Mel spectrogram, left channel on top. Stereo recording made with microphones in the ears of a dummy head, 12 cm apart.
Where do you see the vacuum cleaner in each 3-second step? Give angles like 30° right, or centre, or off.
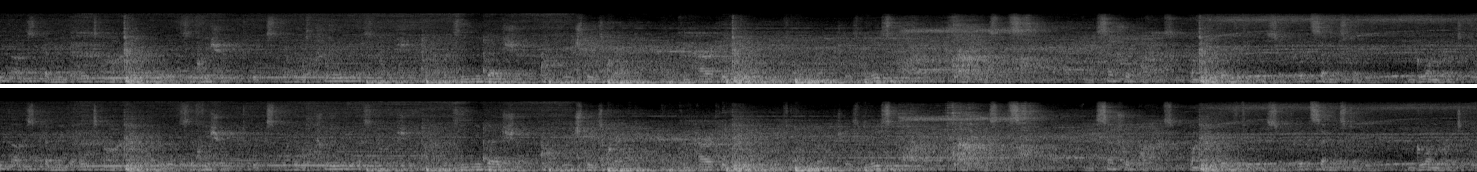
20° right, 10° right, 10° left, 30° left, 40° left.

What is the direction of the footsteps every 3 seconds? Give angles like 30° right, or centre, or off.
off, 10° left, 40° right, 70° right, off.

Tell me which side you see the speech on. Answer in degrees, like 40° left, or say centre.
20° right.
